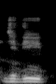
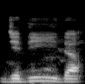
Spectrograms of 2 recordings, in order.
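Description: First: The word ends on a consonant sound. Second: The word ends with a final vowel sound. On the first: This is the colloquial regional form of the word. "আঞ্চলিক ভাষা বলবেন তখন তটা উচ্চারণ করার কোনো প্রয়োজন নেই, বাস জেদিদ বললে হয়ে যাবে" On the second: This is the standard form of the word. "কার্ড জেদিদা"

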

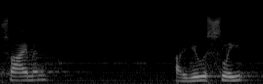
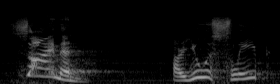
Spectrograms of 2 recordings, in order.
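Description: First: It sounds calm and gentle. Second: It sounds incredulous and disbelieving.

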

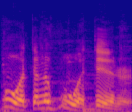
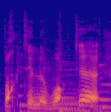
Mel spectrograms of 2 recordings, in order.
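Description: First: It is spoken with a Russian accent. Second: It is spoken with a French accent. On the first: "รัสเซียหน่อยไหม" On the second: "ไปเจอฝรั่งเศสครับ"

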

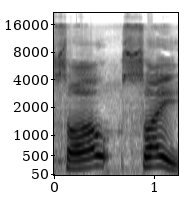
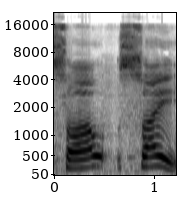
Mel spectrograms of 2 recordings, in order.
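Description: Both takes have the same delivery.

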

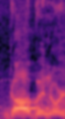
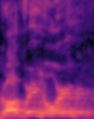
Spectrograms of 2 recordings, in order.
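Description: First: One of the two r sounds is dropped. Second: Both r sounds are pronounced in full. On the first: "naging governor na lang siya. Especially if done rapidly" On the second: "From governor"

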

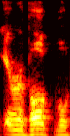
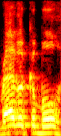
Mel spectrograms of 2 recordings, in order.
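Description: First: The word is said just as it is spelled. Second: The word is said the formal, fancy way. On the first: "it's pronounced like it looks" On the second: "if you want to be fancy schmancy"

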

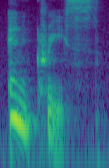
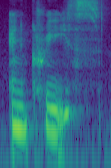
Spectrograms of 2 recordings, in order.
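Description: First: The stress is on the first syllable. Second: The stress is on the second syllable. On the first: It is used as a noun. "w przypadku rzeczownika pierwszą" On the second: It is used as a verb. "w przypadku czasownika zazwyczaj akcentujemy drugą sylabę"

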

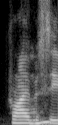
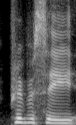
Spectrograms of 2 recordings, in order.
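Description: First: It is said the American way. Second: It is said the British way. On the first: "might be something that maybe the US might say" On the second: "Privacy is how we would say it in the UK"

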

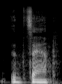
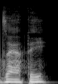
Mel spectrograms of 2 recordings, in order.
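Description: First: The name ends without any extra vowel sound. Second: The name ends with an extra vowel sound. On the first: The speaker calls it right. "It's Xanth. At least, that's how I say it" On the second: The speaker calls it wrong. "it's not Xanthy"

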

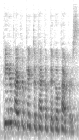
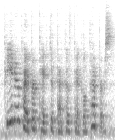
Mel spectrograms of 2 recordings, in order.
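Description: First: It is said faster still. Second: It is said a little faster.

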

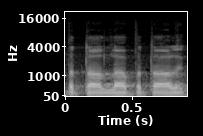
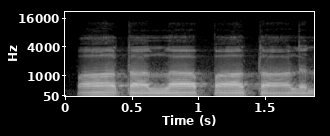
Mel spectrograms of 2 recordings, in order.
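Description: First: The first vowels are short. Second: The first vowels are long. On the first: The speaker calls it wrong. "ਆਮ ਹੀ ਪਤਾਲਾ ਪਤਾਲ ਕਹਿ ਦਿੰਦੇ ਹਨ" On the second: The speaker calls it right. "ਇਹ ਦੀਰਘ ਮਾਤਰਾ ਹੈ"

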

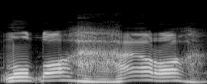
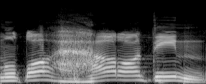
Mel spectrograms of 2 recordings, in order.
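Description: First: The word ends in a soft h sound. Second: The word ends in a t sound plus -in. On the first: The reading stops on this word. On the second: The reading continues without stopping on the word.

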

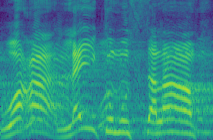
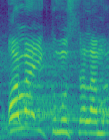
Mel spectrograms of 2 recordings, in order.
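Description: First: Wa and alaikum are said as separate words. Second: Wa and alaikum are merged into one word. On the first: The speaker calls it right. "ওয়া আ, ওয়া আলাইকুমুস সালাম" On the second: The speaker calls it wrong. "ওয়ালাই মালাই এটা ইসলামে চলে না"

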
